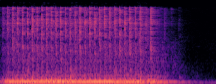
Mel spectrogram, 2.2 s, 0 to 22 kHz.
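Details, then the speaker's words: Honda Rebel 250 single-cylinder started after a clutch replacement to circulate oil before checking the level: smooth, even low thrum for about 1.5 seconds, then dies away; no knocks or rattles. "all right so let me fire it up let all the oil circulate through the engine will let it sit for a little bit and then we'll check it"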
